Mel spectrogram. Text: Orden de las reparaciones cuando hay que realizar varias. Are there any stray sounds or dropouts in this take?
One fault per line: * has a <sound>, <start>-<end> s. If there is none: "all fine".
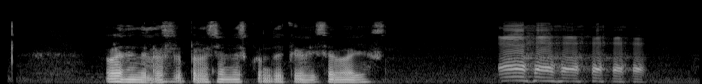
* has a laugh, 5.0-6.5 s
